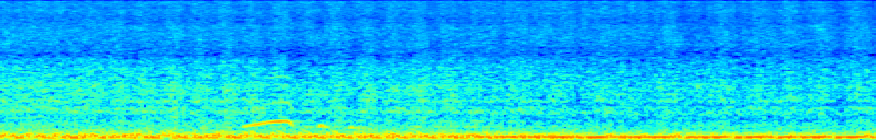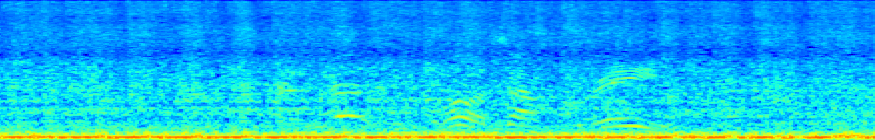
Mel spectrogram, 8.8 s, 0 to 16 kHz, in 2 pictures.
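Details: Mustang project with freshly installed V8 (1200 hp NOS build), first start on jack stands, in gear, running a bit rich: deep, loud rumble holds steady and even with no knocks or ticks; running cleanly.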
